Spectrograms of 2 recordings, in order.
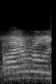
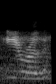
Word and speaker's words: Iroh: Night Shyamalan, this is more Oriental, so you have to pronounce it like Iroh and says like Ero.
